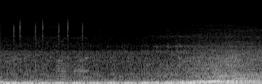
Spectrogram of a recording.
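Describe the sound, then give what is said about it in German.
A diesel car's engine is revved with the gear selector in B. A steady, heavy low rumble swells and rises in pitch during the final second. “der steht jetzt auf B, dann können Sie mal ein bisschen Gas geben.”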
